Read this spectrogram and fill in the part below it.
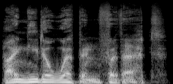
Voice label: Orc Emote ERROR NEED WEAPON; Nerzhul

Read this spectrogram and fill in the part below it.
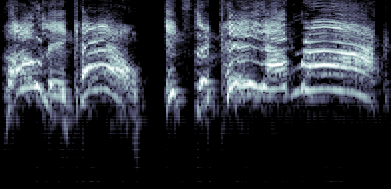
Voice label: Male Mech Emote Start

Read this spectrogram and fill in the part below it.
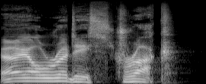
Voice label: Male Night Elf

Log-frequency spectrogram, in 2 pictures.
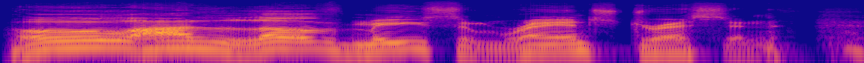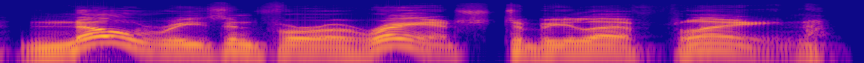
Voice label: Human Emote Flavor

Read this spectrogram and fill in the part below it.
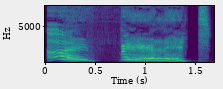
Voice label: Female Blood Elf Death

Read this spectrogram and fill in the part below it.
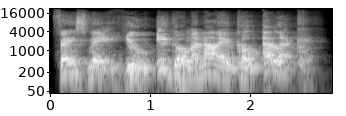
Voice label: Male Mech Play

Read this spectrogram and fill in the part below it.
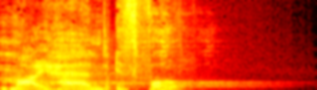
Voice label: Female Val'kyr

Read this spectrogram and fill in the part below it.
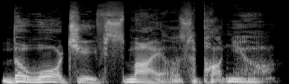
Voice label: Male Orc Thanks

